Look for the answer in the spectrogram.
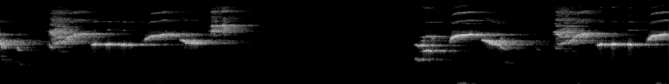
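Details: Oriental magpie-robin singing loudly, a recording for coaxing other birds to reply: rich whistled phrases with quick sweeps and slurred notes, a two-second silence, then renewed bursts of varied, high, clear whistling.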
